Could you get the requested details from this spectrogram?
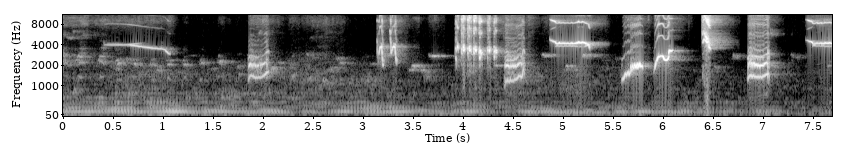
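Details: Oriental magpie-robin song used to lure caged birds into singing: varied whistled phrases and harsh buzzy notes in separate bursts, with a low hum underneath during the first seconds.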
